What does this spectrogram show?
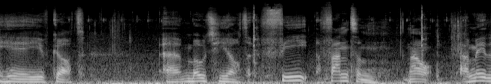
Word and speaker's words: Phi: say the name because I've been calling it Pi, but I'm told, reliably informed by people close to the vessel, that it's actually pronounced Fee.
